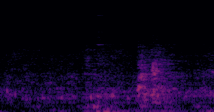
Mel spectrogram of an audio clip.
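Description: A chess clock button clicks.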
